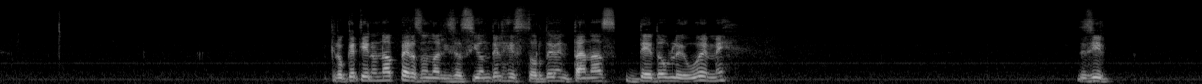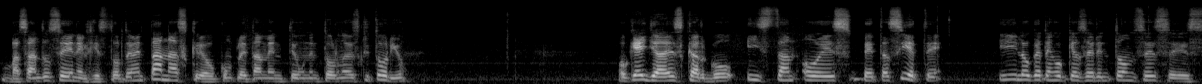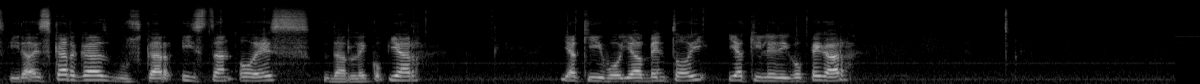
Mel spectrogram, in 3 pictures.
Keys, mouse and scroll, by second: 2.3 scroll up 1, 7.4 scroll up 2, 8.0 scroll down 2, 8.5-9.0 scroll down 2, 9.4 scroll down 2, 15.7 click, 16.8 scroll down 1, 17.4 scroll up 1, 21.4 click, 23.5 click, 26.1 click, 26.7 right click, 26.8 click, 28.2 click, 29.7 click, 30.9 right click, 32.0 click.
